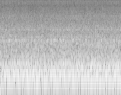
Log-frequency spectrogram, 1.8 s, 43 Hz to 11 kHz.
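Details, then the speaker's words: Coyote V8-swapped SN95 Mustang at idle after coolant bleeding, alternator reading only 11.4 V: deep, steady burble with an even beat and no knocks or ticks; running good, normal idle. "It's running good though. Sounds good. Everything's perfect."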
